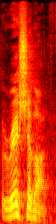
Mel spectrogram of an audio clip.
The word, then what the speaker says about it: Rishabha: So this is, it's a long word, but it's pronounced Rishabhan.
